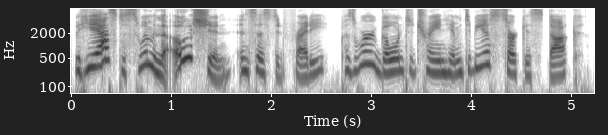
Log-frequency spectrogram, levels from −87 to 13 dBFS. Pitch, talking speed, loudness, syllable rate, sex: 250 Hz, 240 wpm, -21 LUFS, 5.9 syllables/s, female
